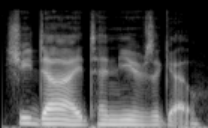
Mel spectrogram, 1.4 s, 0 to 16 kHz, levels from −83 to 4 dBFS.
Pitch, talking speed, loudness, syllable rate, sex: 125 Hz, 215 wpm, -16 LUFS, 4.7 syllables/s, male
